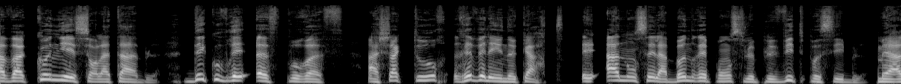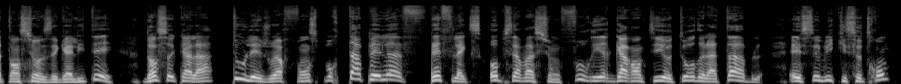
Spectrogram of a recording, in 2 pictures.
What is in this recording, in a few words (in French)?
Dynamique, voix off masculine; publicite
